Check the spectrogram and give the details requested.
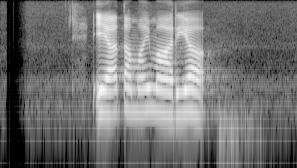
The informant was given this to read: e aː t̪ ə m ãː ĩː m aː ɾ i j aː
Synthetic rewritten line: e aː t̪ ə m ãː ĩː m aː ɾ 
